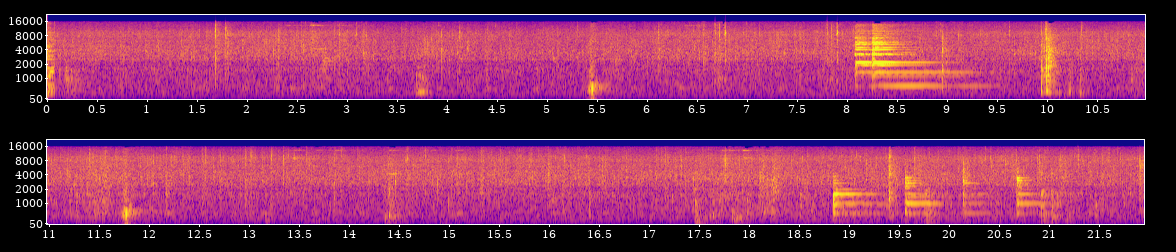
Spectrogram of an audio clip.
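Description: Chicken and vegetable stir fry sizzling steadily in a wok, with a few scattered knocks. A short bell-like chime sounds about eight seconds in, and a few more brief pitched tones come near the end.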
